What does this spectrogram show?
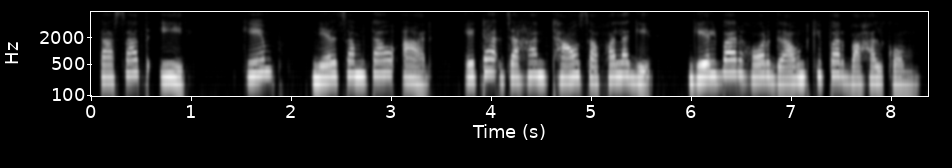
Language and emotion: Santali, neutral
